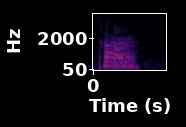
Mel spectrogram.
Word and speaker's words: Cara: He had a new project to come out, Light of Mine, and this single is Babies featuring Alicia Cara. Is that how you pronounce her name? – Cara.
